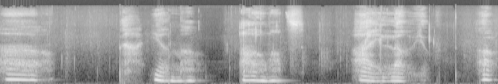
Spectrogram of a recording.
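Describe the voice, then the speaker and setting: A very breathy, whispering alien girlfriend, played by a young woman, soft and mellow in tone. She coos extremely slowly and close to the mic, lovestruck and possessive, in an intimate ASMR roleplay style. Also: on the high side, full character voice, poor audio. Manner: slow, cooing, doting. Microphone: close ASMR microphone.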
